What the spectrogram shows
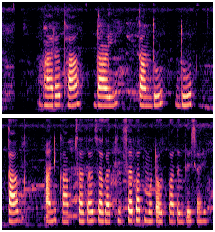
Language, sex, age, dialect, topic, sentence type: Marathi, male, 25-30, Northern Konkan, agriculture, statement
